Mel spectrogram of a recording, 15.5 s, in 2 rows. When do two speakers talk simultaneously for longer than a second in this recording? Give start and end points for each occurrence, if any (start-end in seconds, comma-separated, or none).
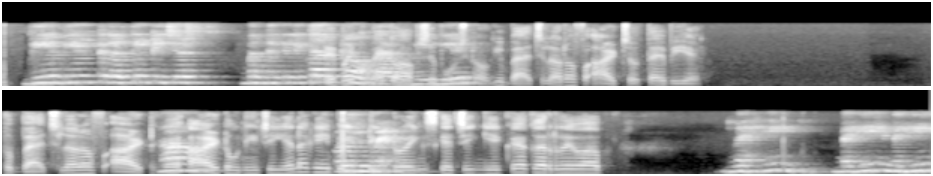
2.6-3.9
